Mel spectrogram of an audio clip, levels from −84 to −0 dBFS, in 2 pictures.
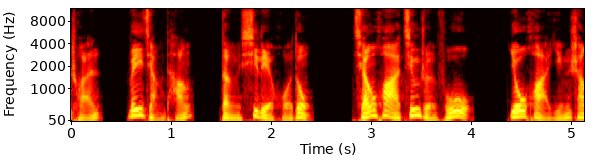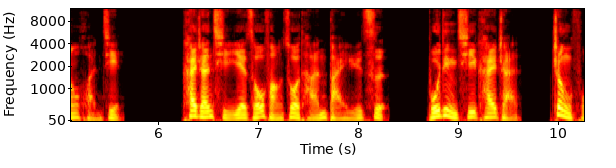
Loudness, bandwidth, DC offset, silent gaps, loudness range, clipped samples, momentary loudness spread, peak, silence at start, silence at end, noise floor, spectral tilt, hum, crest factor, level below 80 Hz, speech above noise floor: -22 LUFS; 12 kHz; under 0.1%; none; 2 LU; under 0.1%; 11 LU; 0 dBFS; 0 s; 0 s; under -90 dBFS; -5 dB/octave; none; 22 dB; -46 dBFS; over 69 dB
